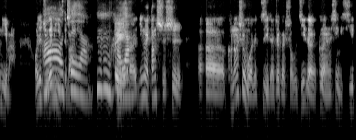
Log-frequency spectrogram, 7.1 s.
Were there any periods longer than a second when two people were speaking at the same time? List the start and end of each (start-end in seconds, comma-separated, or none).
none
